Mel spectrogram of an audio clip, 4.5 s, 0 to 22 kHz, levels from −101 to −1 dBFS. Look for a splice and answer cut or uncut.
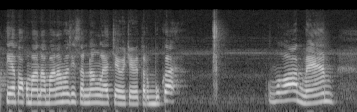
uncut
